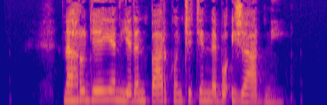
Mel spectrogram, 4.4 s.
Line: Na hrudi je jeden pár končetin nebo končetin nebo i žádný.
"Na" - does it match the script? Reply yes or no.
yes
